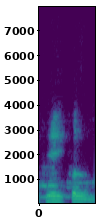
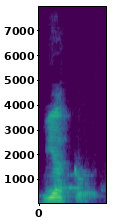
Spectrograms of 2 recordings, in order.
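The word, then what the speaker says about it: vehicle: এটাকে আমরা ভেহিকল বলবো না, এটা উচ্চারণ ভেহিকল না, এটার উচ্চারণ হচ্ছে ভিয়াকল, ভিয়াকল, ভিয়াকল। সবাই একটু প্র্যাকটিস করুন, ভিয়াকল।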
